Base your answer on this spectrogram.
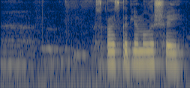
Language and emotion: Russian, neutral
